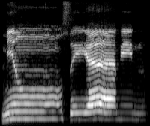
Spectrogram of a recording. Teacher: সদ মোটা, এই জন্য গুন্না কি হবে? গুন্নার আওয়াজও মোটা হবে।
